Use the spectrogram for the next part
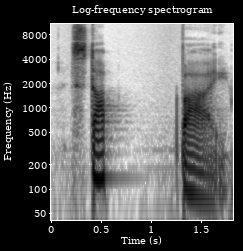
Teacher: When people link the words, sometimes you don't really hear the T, but it's there. It's a stop T. Stop by. Put the tongue up.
